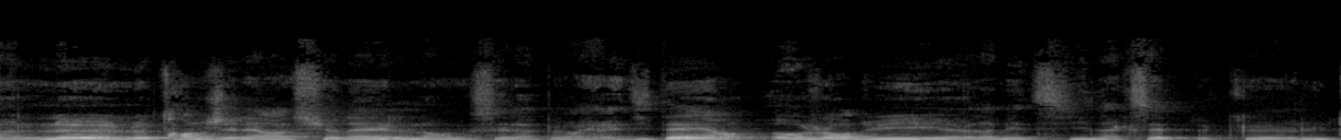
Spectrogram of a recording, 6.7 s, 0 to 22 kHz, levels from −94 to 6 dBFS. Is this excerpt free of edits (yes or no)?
yes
